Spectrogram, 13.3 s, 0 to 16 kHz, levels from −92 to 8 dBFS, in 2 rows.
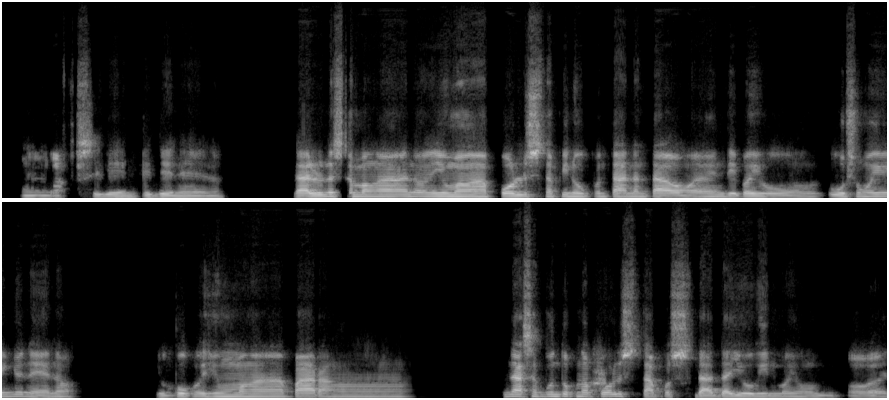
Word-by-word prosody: Mm, 120 0 -7
aksidente 115 0 -4
din 115 0 -1
eh, 110 -1 -4
no? - - -8 0.6
Lalo 135 +3 +6
na 155 - +3
sa 155 -1 -1
mga 150 0 +2
ano, 155 -1 -1
yung 145 0 +4
mga 140 -1 +4
falls 145 +1 +5
na - - -1
pinupuntahan 140 -1 0
ng 140 - -3
tao 130 0 +4
ngayon, 140 +3 -2
di 135 -1 -1
ba? 140 - +2
Yung 130 -1 -3
uso 145 +1 -2
ngayon 155 +2 -1
yun 165 - -4
eh, 130 -3 -2
ano? 145 +1 -7 0.6
Yung 120 - -8
pupu 140 +1 0
yung 140 +1 -2
mga 140 0 -1
parang, 135 +1 +1 1.2
yung 165 - -9
nasa 165 0 +3
bundok 170 0 -3
na 160 - -1
falls 170 +2 +2
tapos 135 +2 +1
dadayuhin 130 0 0
mo 140 - -7
yung 130 -4 -10
oo. 110 +1 -8
140 Hz, 185 wpm, -22 LUFS, 130-145 Hz, 1.2 s, Lalo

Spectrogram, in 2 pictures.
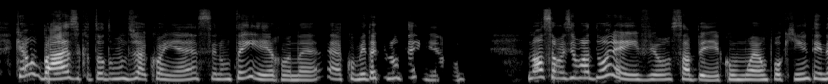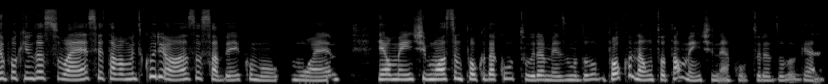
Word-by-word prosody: que 370 - -1
é 425 - +3
o - - 0
básico, 265 -1 +8
todo 260 0 -3
mundo 260 -1 -1
já 260 -3 +1
conhece, 235 +2 -3
não 240 0 -2
tem 285 0 0
erro, 215 -1 0
né? 205 0 -2
É 245 -5 -1
a - - -5
comida 250 +3 +1
que 305 - -28
não 280 +2 -2
tem 315 +6 -4
erro. 210 +2 -12 0.6
Nossa! 320 +2 +5
Mas 285 -1 -3
eu 295 0 -1
adorei, 295 - +3
viu? 225 +2 -2
Saber 215 -4 +2
como 220 +1 +1
é 215 - +5
um 220 - +1
pouquinho 235 +2 -1
entender 265 -2 +1
um - - -3
pouquinho 280 0 -4
da 300 +1 0
Suécia, 240 +3 -1
tava 250 -2 -1
muito 250 +1 -3
curiosa 255 - 0
saber 210 -3 -3
como 190 -6 -5
como 205 -3 -5
é. 180 +2 -2 0.5
Realmente 230 +2 +1
mostra 235 +3 +4
um - - +2
pouco 240 0 -2
da 230 -1 +1
cultura 215 -5 -3
mesmo 200 0 -4
do 215 +3 -4
um 235 - -11
pouco 245 +4 +2
não, 215 -1 +1
totalmente, 215 -2 -4
né, 200 - -6
a 190 - -7
cultura 195 -1 -9
do 190 - -11
lugar. 200 -1 -8
235 Hz, 210 wpm, -25 LUFS, 210-265 Hz, 0.6 s, básico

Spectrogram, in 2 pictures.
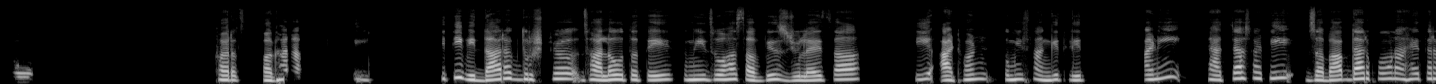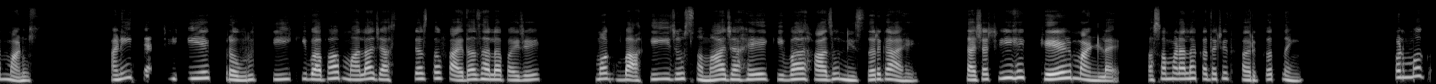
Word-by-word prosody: हो. 175 -1 -6 1.8
खरंच 205 -3 +2 0.2
बघा 190 +2 +3
ना, - - -3 0.6
की 210 - -8 0.7
किती 315 +5 +2
विदारक 215 - +4
दृष्ट 235 +2 -2
झालं 220 -5 +3
होतं 220 -1 +3
ते. 205 +3 +2
तुम्ही 220 -1 +1
जो 225 0 +3
हा 240 +2 +4
26 210 +1 +1
जुलैचा 195 +4 +2 0.7
ही 235 +3 -2 0.2
आठवण 225 +7 0
तुम्ही 220 +1 -1
सांगितलीत 205 -3 -1 0.6
आणि 280 +10 -1 0.3
ह्याच्यासाठी 275 - 0 0.2
जबाबदार 210 +7 +4
कोण 265 +1 -2
आहे 245 0 -1
तर 260 0 -1
माणूस. 180 -2 0 0.8
आणि 240 +8 0
त्याची 265 -8 -9
ही 275 - 0
एक 295 - -1
प्रवृत्ती 220 +2 -1
की 255 - -6
बाबा 240 +3 +3
मला 240 +1 +1
जास्तीत 225 +3 -4
जास्त 260 +2 -3
फायदा 220 +1 +2
झाला 230 -2 +3
पाहिजे. 205 +2 -1 0.6
मग 255 -1 +1
बाकी 225 +5 0
जो 250 +2 -1
समाज 220 +1 +1
आहे 230 +2 +2
किंवा 230 +2 +2
हा 215 -1 +4
जो 255 - -1
निसर्ग 220 +2 0
आ, 230 -2 +3
हे 170 -1 -2 0.5
त्याच्याशी 240 +8 +1
हे 315 - +3 0.2
खेळ 250 +5 +7
मांडलाय. 185 -9 +1 0.3
असं 210 +5 -3
म्हणायला 260 +1 +2
कदाचित 245 +2 -4
हरकत 200 +3 -2
नाही. 180 -6 -1 0.9
पण 320 0 0
मग 370 +4 -2
225 Hz, 130 wpm, -20 LUFS, 205-255 Hz, 1.8 s, खेळ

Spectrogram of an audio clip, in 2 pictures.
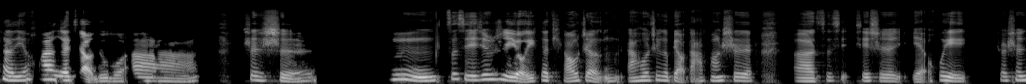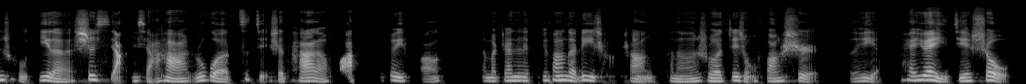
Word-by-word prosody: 你 190 +2 +3
换 230 0 +5
个 190 -1 +7
角 185 - +6
度， 150 -1 -2
啊。 150 -4 -1 0.4
是 195 -4 -2
是， 160 -1 0 0.7
嗯， 195 -7 +5
自 250 +6 -5
己 205 -4 +2
就 230 +2 +3
是 220 -5 +4
有 165 - +7
一 145 - +3
个 180 +2 -1
调 170 -3 -2
整， 170 -4 -2
然 155 +2 -1
后 185 +1 +2
这 200 +2 -4
个 185 - 0
表 - - -1
达 170 - -5
方 175 0 -2
式， 170 -3 -1 0.4
呃， 150 -1 +1
自 175 +4 -10
己 170 - -11
其 165 +1 -2
实 155 -3 -3
也 125 - -3
会 160 -3 +1 0.3
设 180 - -6
身 195 +2 0
处 235 +3 -8
地 185 -1 +2
地 130 +1 -1
试 165 +8 +7
想 195 - 0
一 165 - -7
下 160 -3 -4
哈。 140 -4 +1
如 180 +4 -1
果 180 -2 0
自 230 - -8
己 215 - -11
是 170 - -4
他 155 +1 +1
的 135 -3 -3
话 155 - -17 0.5
对 175 -4 0
方， 130 +6 -9 0.4
那 160 - -11
么 155 0 -3
站 175 +2 -2
在 170 - -2
对 190 - -6
方 195 +1 +2
的 175 -5 +1
立 190 +1 0
场 170 +1 -11
上， 140 -3 -5
可 - - -13
能 130 +2 -4
说 155 -3 -1
这 180 +5 -2
种 170 - -5
方 145 +1 -2
式 160 -5 -2 0.3
可 130 - -18
能 150 - -7
也 150 - -3 0.2
不 195 - -16
太 190 -2 -1
愿 200 -4 +6
意 125 - -4
接 160 +1 -1
受。 175 +2 +1
170 Hz, 230 characters per minute, -24 LUFS, 150-185 Hz, 0.7 s, 个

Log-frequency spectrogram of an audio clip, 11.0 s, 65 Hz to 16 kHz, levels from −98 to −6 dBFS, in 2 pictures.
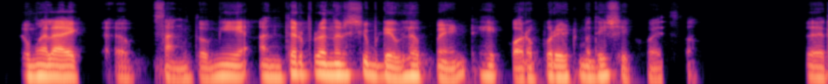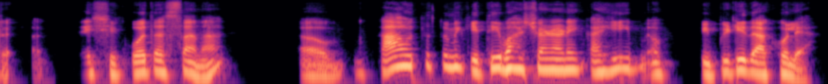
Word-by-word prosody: तुम्हाला 115 -1 +4
एक 110 -1 +1 0.2
अ, - - -8 0.2
सांगतो 95 +1 -6
मी 115 +4 0
एंटरप्रेन्योरशिप 125 +4 +1
डेव्हलपमेंट 110 +1 -1
हे 115 - -2
कॉर्पोरेटमध्ये 105 +3 -1
शिकवायचो. 90 -7 -10 0.8
तर - - -4 0.2
अ, - - -20
ते 135 - -11
शिकवत 135 +3 -1
असताना 150 -3 0 0.6
अ, - - -7 0.5
काय 190 - +7
होतं 220 -1 0
तुम्ही 205 -1 +2
किती 165 +2 +2
भाषण 180 -2 +4
आणि 170 0 +4
काही 155 +5 0 0.5
पी-पी-टी 150 +6 +2
दाखवल्या 130 -4 +2
125 Hz, 135 wpm, -25 LUFS, 110-150 Hz, 0.8 s, काय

